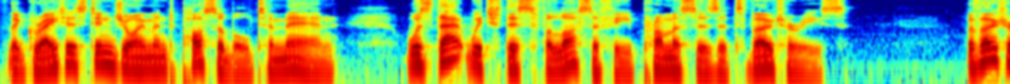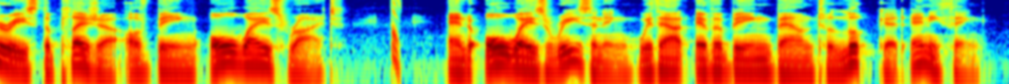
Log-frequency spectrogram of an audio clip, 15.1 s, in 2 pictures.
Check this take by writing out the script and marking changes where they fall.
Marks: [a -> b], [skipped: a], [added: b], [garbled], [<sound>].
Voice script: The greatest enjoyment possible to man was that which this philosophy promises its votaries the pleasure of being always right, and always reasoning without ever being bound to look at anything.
The greatest enjoyment possible to man was that which this philosophy promises its votaries [added: votaries] the pleasure of being always right, [chirp] and always reasoning without ever being bound to look at anything.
